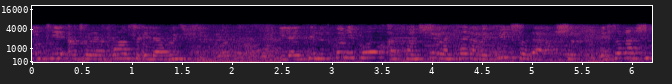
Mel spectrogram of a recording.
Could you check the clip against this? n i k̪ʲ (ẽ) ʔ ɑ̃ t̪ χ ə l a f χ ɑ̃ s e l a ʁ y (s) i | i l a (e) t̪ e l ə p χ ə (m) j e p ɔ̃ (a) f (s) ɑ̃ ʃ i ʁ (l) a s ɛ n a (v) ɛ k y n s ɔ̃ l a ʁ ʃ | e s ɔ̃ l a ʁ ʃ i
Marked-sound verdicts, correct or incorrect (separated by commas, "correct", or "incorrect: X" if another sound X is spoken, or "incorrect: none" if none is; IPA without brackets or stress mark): incorrect: e, correct, correct, correct, correct, incorrect: χ, correct, correct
